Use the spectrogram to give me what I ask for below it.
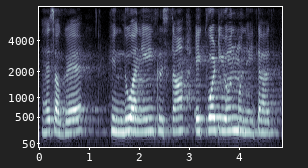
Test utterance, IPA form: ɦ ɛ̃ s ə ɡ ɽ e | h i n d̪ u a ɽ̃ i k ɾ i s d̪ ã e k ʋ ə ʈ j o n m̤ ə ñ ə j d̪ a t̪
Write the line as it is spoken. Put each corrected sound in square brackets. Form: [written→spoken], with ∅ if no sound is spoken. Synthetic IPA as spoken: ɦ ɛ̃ s ə ɡ [ɽ→ɭ] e | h i n d̪ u a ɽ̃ i k ɾ i s [d̪→t̪] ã e k ʋ ə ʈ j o n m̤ ə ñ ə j [d̪→t̪] a t̪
